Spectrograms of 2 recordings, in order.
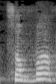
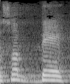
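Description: First: صبا with a thick, dark ba; heavy ba mistake. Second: Slow صبا, heavy ص then thin, light ba. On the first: (صبا بتفخيم الباء غلط) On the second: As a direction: lighten the second syllable of صبا. (صبا بباء مرققة) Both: Shown as a demonstration. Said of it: "ولا صبا".

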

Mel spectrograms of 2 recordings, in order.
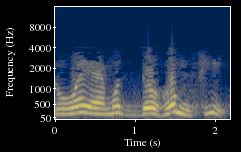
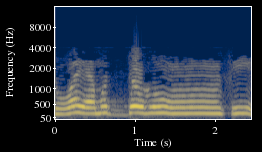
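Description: First: ويمدهم في slow with a plain unnasalized م; no ghunna. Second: ويمدهم في with a hummed nasal م; the mistaken ghunna on ويمدهم; wrong nasal meem. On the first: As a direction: recite ويمدهم without humming the meem. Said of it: "ما عنديش غنة". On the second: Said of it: "اوعى تغنها". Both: Shown as a demonstration.

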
